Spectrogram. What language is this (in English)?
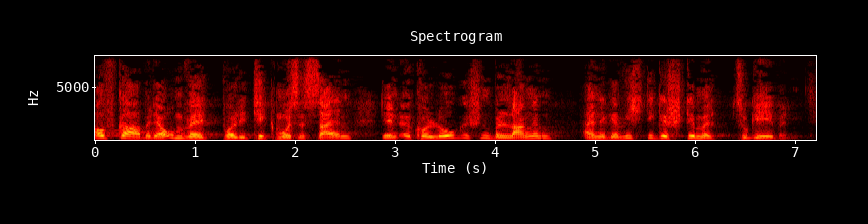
German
